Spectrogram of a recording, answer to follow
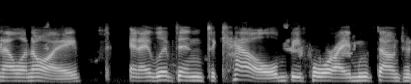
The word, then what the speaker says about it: DeKalb: And it was just hilarious to me that they wanted to punish him because he pronounced it as DeKalb, because there's an L in there.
